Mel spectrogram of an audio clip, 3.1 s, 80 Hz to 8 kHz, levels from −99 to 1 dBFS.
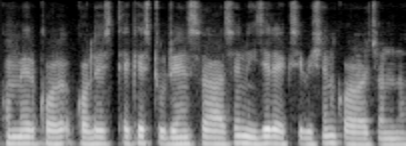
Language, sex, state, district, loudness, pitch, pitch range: Bengali, male, West Bengal, Kolkata, -19 LUFS, 135 Hz, 130-140 Hz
